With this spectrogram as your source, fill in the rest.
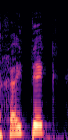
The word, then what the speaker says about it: Hitec: Que se escribe H I T E C, eh, pero no se pronuncia Itech, sino que se pronuncia high tech, que es una empresa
